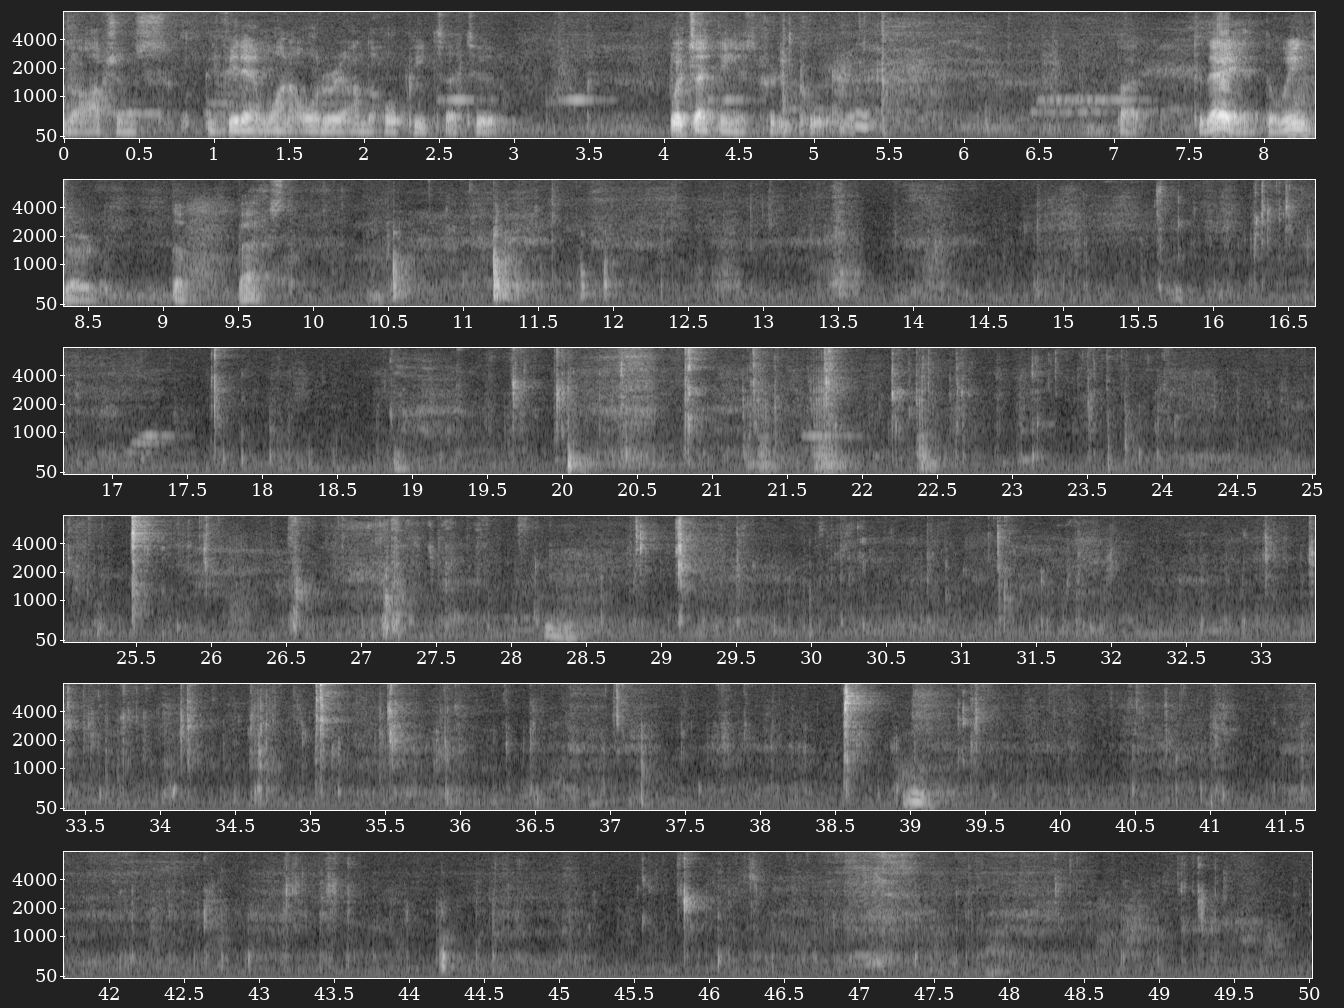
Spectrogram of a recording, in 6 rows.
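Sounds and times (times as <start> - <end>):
wet chewing and lip-smacking: 14.8 - 49.8.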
